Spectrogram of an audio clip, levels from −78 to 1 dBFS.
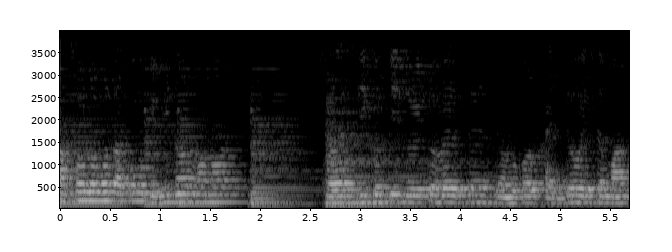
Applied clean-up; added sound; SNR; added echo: none; Piano; 10 dB; reverberation time 1.2 s.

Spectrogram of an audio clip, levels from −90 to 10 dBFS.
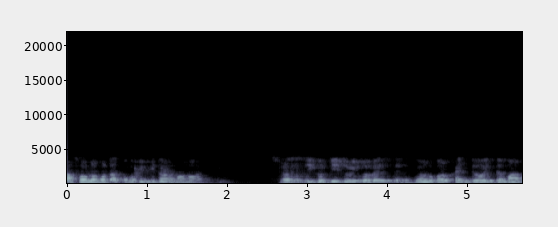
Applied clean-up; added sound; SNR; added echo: neural mask model DeepFilterNet 3.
